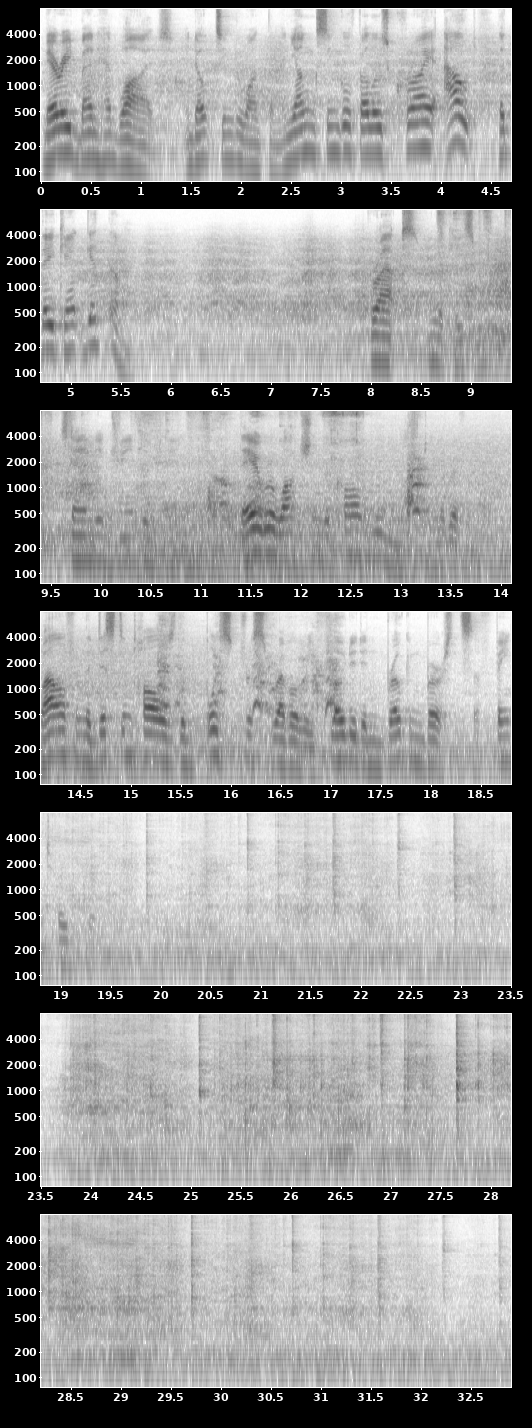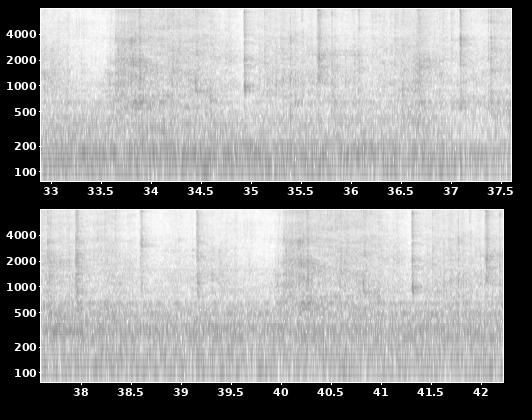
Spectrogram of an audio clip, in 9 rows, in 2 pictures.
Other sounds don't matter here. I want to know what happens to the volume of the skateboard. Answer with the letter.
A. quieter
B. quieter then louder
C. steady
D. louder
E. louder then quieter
E.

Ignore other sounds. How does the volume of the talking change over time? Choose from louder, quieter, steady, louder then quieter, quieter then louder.
steady.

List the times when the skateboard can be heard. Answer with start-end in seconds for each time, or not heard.
18.8-42.1.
